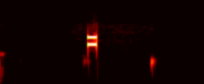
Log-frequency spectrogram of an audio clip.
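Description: A single telephone dialing tone sounds briefly and clearly in an otherwise quiet line, with a faint soft thump just after, as a guest is called back.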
